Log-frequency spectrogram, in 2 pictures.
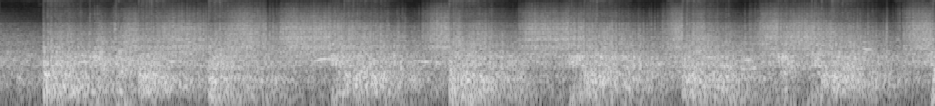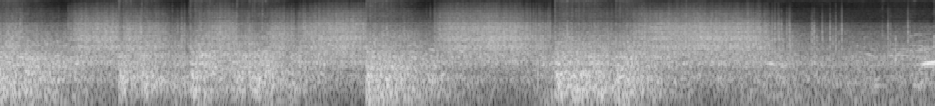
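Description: Fireworks display: aerial shells bursting one after another in a dense barrage of overlapping booms, thinning a little near the end.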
